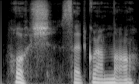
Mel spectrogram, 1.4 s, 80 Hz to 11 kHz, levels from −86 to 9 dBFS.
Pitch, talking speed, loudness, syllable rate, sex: 140 Hz, 130 wpm, -17 LUFS, 3.2 syllables/s, female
